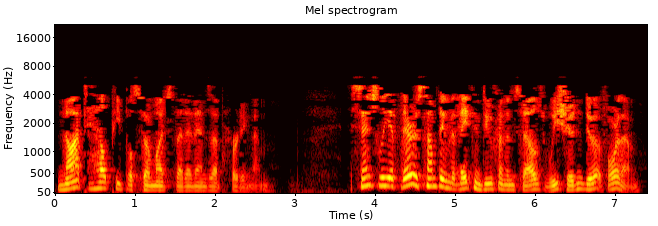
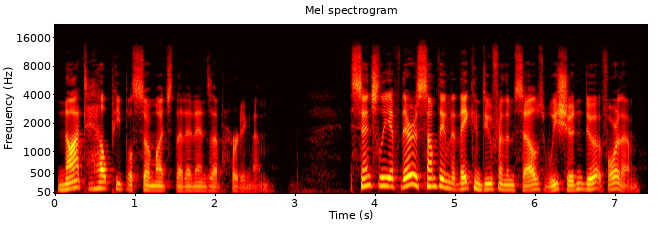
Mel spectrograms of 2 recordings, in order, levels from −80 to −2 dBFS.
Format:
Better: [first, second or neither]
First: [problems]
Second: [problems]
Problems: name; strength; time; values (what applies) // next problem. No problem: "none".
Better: second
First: garbled, watery; badly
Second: none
